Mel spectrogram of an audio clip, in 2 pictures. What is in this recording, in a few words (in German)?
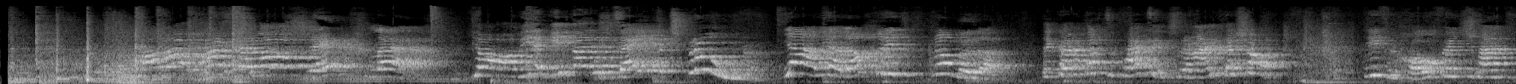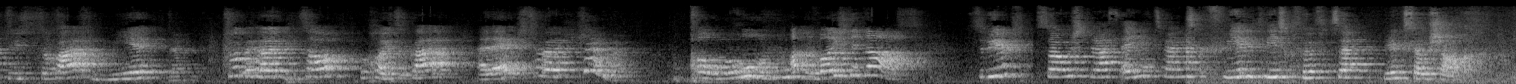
Instrumentenshop Werbung; Pats Instrumentenshop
